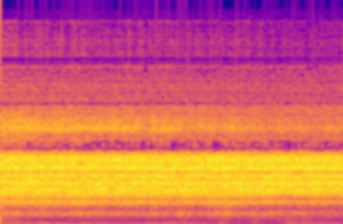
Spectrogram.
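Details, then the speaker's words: Valve guitar amp, second channel with master and mid up full: bass control turned gives only a soft steady hiss, no crackle or scratch; pot clean and quiet, unlike the slightly scratchy volume. "Nice and quiet. Mid control. Nice and quiet."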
